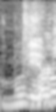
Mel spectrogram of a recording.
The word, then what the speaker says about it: Muslim: Muslim? First, it's actually not, because people say it like there's a Z, like it's M-U-Z. But it's M-U-S. It's Muslim.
